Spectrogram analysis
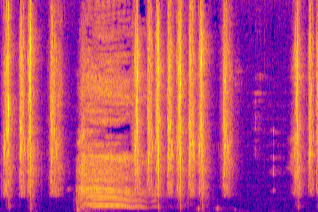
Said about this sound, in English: Now Opus is like, what's that sound? Hi, baby. It's all right. Just scissors.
